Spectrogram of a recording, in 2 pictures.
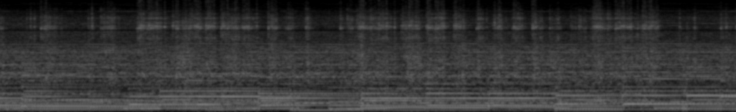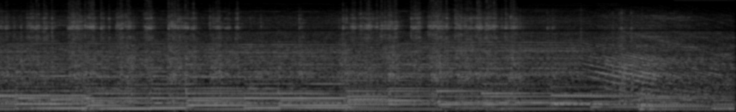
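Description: Background music of held, stepping notes over an electric hand mixer's beaters rattling as they whip softened butter and cream cheese in a glass bowl; the rattling eases near the end.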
